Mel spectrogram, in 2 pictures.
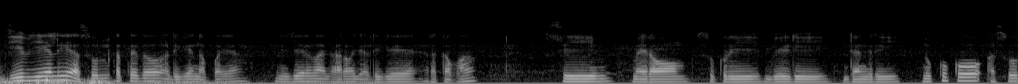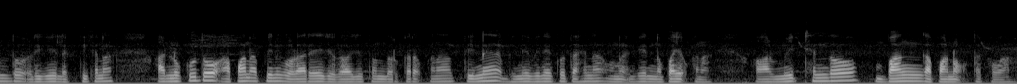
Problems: constant background noise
